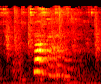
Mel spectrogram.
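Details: Great Dane, excited, greeting its owner as he comes home: one brief, high, tonal whine that swells and then fades, with a faint voice murmuring in the background.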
